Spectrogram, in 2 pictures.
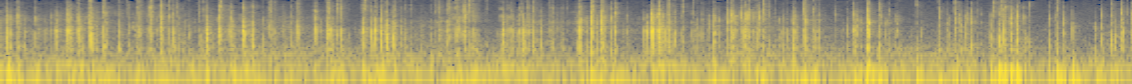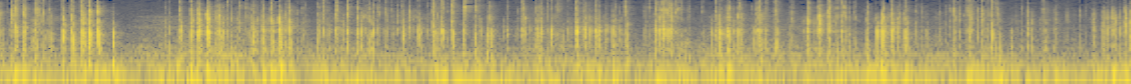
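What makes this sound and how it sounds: Long nails scratch and rub over the rows of studs on the crown of a rhinestone-studded denim cap held close to the mic. The result is a dense, continuous stream of quick, dry crinkling clicks and scrapes with bright, crackly detail and a faint low rumble underneath.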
